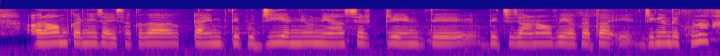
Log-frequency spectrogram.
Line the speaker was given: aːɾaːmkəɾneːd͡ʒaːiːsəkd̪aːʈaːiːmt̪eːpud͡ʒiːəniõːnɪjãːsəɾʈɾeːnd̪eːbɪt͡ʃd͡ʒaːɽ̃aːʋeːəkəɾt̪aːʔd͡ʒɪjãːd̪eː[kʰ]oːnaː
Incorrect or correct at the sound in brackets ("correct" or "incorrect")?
correct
